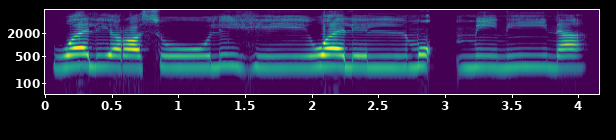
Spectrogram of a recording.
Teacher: کلمت لرسولہ میں را پہ زبر ہے، تو حرف الرا کا حکم ہے تفخیم، ہم حرف الرا کو موٹی آواز میں پڑھیں گے. آخری میں ہا کے نیچے کھڑی زیر ہے، یہاں حکم ہے مد صلہ صغرا، تو ہم اپنی آواز 2 مد کے برابر لمبی کریں گے. · حمزہ کی ادائیگی حلق کے نیچے والے حصے سے ہے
